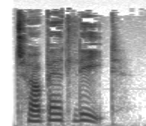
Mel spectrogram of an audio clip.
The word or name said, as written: TOPATLETER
